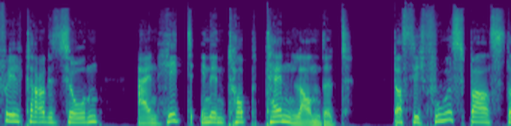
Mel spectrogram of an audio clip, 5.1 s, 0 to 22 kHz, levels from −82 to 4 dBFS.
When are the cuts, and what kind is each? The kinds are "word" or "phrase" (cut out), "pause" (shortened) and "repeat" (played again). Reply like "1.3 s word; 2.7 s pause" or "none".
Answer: none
